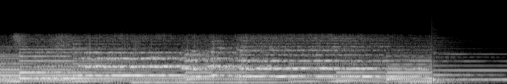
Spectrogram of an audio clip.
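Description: Choral music: voices holding slow sustained chords over low bass notes, thinning to a few quieter held notes about four seconds in.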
